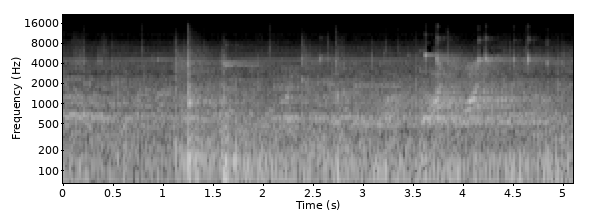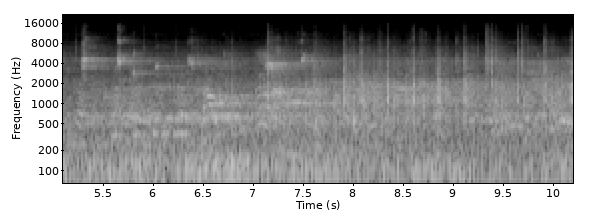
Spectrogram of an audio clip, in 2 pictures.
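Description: Volleyball rally in a gym: the ball is hit in a series of sharp, scattered slaps, with players and spectators shouting and chattering.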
